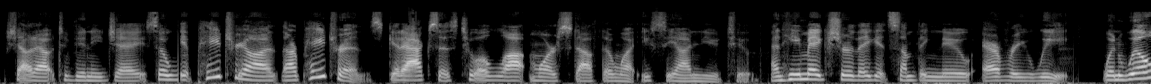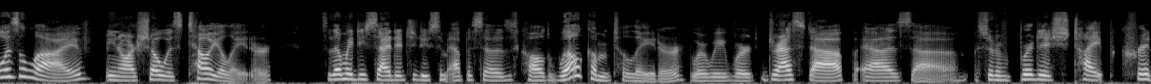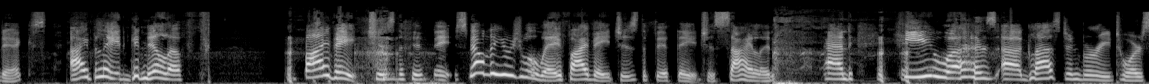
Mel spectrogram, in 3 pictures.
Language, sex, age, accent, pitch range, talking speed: English, female, 50-69, American, 180-260 Hz, 165 wpm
